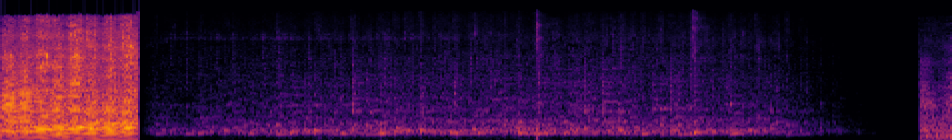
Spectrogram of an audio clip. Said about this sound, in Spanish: Disculpen esa pequeña interrupción, era un vato que iba madre en una moto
